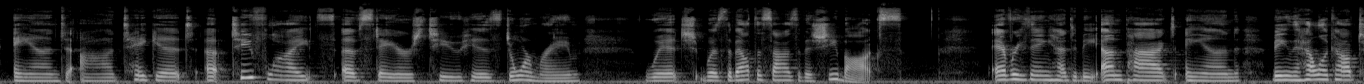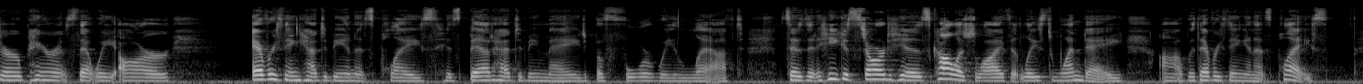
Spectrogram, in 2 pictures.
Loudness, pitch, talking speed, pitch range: -26 LUFS, 175 Hz, 150 wpm, 150-195 Hz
